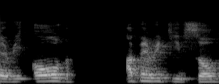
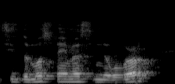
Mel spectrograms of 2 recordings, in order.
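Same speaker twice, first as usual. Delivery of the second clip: ordinary talk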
